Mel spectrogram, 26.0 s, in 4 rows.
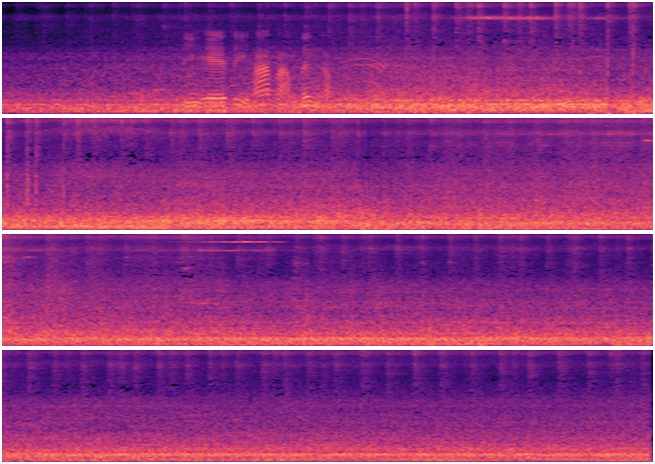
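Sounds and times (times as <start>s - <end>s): train wheels rumbling on track: 0.0s - 26.0s
high-pitched wheel squeal: 4.6s - 6.2s, 11.9s - 13.7s, 14.7s - 16.2s.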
